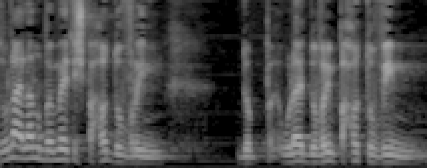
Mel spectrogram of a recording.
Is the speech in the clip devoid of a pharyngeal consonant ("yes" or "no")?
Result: no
